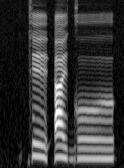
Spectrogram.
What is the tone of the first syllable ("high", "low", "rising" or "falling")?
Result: falling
